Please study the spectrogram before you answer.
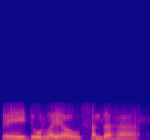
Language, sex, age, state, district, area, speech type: Bodo, female, 60+, Assam, Kokrajhar, rural, conversation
